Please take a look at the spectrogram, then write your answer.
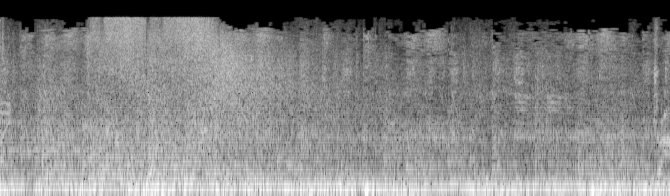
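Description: A loud, sustained roaring blast rumbles without pause as an enemy ship is destroyed in the video game Gun Metal, with dense low booms and crackling debris filling the whole stretch and no voices.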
